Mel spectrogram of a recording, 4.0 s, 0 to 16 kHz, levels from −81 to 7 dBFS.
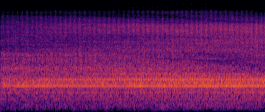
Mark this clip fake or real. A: real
